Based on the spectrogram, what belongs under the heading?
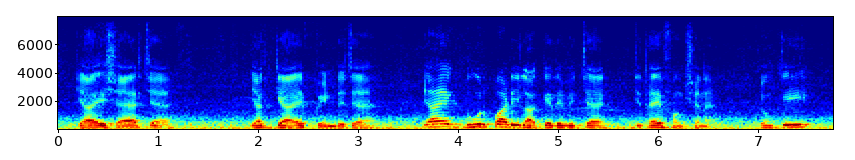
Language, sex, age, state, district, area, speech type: Dogri, male, 30-45, Jammu and Kashmir, Jammu, urban, spontaneous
